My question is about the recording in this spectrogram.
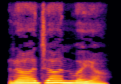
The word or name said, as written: ರಾಜಾನ್ವಯ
